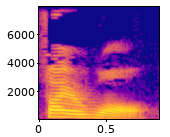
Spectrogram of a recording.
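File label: "fire wall", English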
